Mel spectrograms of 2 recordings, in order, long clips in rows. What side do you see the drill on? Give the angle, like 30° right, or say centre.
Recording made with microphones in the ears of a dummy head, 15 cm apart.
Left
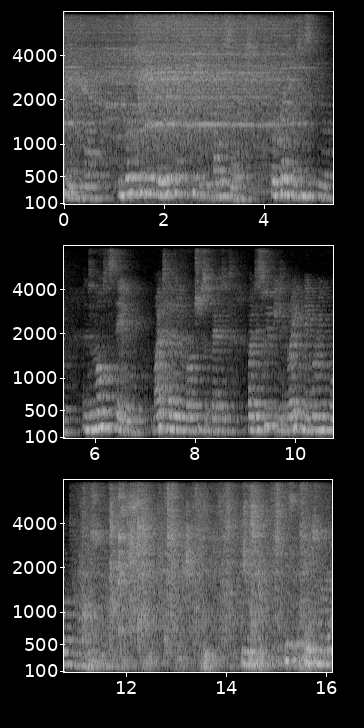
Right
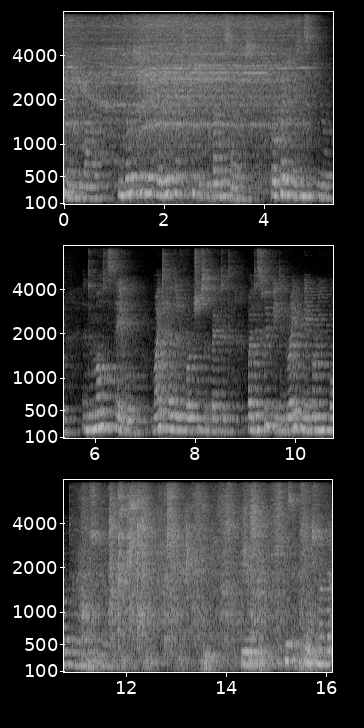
10° right.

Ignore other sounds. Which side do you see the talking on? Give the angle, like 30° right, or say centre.
50° right.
